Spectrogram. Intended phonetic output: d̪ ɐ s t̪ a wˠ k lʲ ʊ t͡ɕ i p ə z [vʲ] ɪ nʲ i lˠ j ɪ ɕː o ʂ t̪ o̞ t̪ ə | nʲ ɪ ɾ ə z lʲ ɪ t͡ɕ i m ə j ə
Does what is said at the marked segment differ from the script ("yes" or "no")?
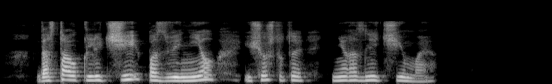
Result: no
